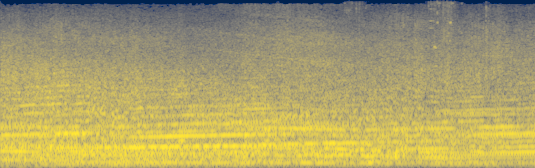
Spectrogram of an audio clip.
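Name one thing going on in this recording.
Several racing cars roar past close together.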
